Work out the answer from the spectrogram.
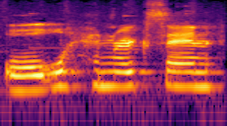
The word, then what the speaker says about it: Ole Henriksen: Biola Henriksen I know some people pronounce this I think ole henriksen I like Olay Henriksen so that's what I'm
